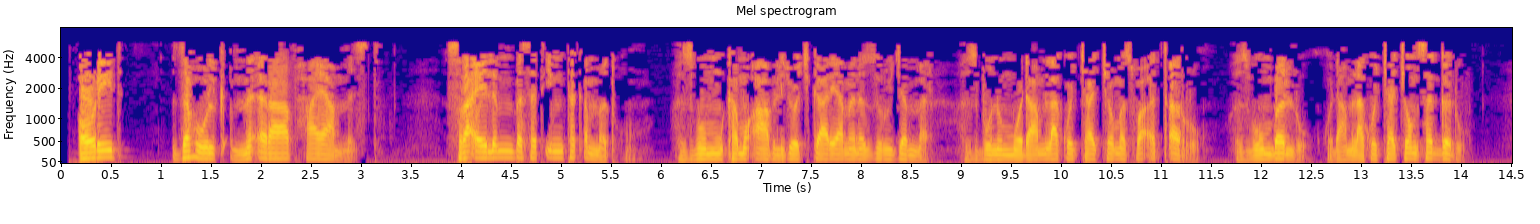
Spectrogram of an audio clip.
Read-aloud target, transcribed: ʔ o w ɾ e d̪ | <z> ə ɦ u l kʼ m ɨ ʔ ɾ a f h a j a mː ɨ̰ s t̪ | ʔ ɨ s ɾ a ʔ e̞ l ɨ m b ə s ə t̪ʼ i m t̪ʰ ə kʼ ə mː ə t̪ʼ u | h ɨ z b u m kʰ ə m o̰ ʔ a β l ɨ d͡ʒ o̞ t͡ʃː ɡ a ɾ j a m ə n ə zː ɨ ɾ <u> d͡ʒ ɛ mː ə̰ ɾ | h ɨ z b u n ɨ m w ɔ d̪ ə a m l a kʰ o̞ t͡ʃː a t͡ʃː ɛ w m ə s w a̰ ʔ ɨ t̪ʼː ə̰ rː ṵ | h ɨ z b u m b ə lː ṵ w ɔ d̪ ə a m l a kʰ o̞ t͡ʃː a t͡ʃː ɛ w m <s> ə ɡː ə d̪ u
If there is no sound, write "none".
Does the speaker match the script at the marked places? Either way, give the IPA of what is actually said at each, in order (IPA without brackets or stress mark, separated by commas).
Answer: z, u, s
